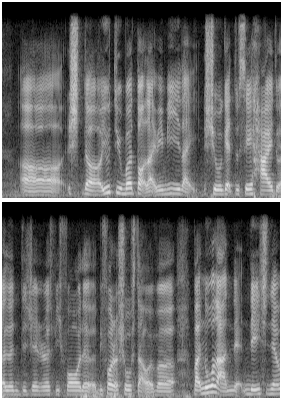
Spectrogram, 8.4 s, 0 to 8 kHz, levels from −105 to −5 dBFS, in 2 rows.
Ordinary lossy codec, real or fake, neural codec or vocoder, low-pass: none; real; none; 7.2 kHz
